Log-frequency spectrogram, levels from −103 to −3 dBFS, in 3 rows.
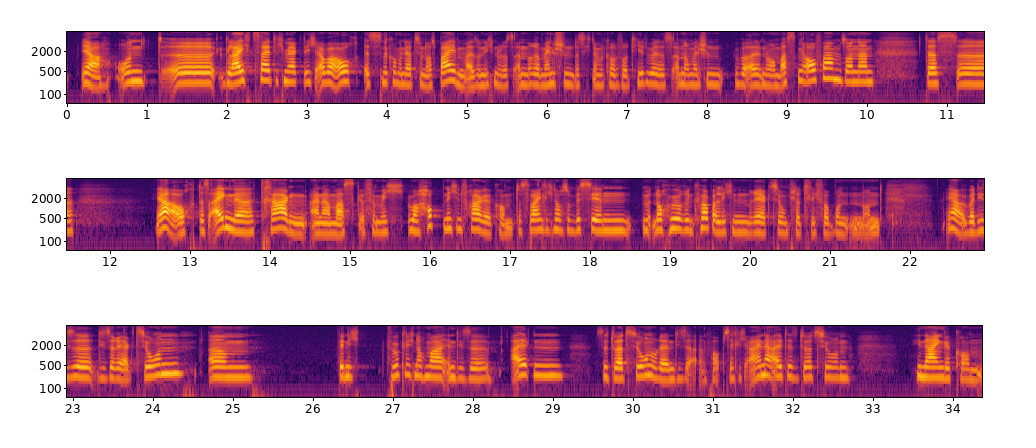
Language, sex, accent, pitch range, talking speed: German, female, German, 200-235 Hz, 150 wpm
